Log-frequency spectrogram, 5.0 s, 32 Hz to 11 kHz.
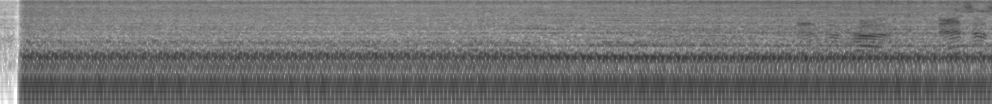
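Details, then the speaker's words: Turbo B18 VTEC (LS-VTEC) Honda Civic EK hatchback idling after tensioner work, run without power steering belt: steady, even low idle with no knocks or stumbles. "it should be spinning on idle. Give her a quick rev and see what happens."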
